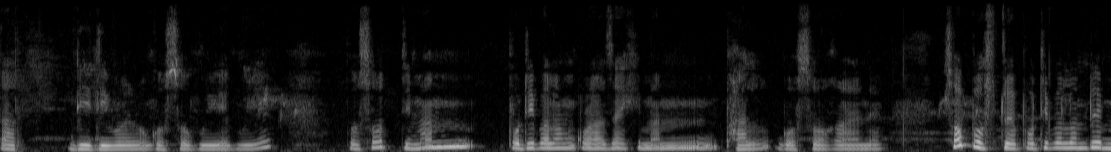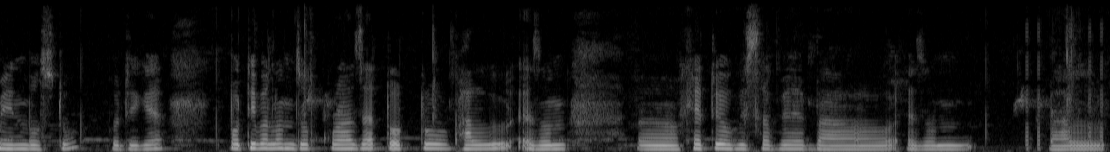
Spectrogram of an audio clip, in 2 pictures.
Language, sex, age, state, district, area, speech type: Assamese, female, 30-45, Assam, Morigaon, rural, spontaneous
